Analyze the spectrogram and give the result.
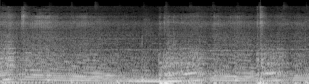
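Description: A car engine revs loudly, its pitch climbing and dipping in a few surges over a steady mechanical rumble, with no voices present.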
